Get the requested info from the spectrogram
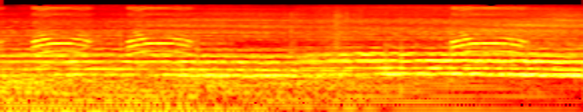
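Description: A cartoon peacock crying out in short rising-and-falling, cat-like calls: several in the first second and a half, then one more near the end. Background music with long held notes plays under the calls.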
